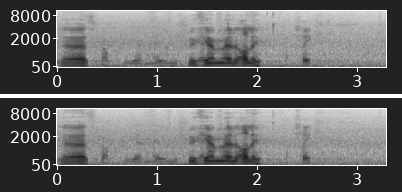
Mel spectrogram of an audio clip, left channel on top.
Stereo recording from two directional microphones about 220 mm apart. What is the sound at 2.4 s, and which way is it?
Speech, 55° right (ahead or behind).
